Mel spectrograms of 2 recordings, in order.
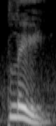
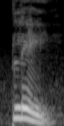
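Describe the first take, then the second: No difference in how they are said.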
